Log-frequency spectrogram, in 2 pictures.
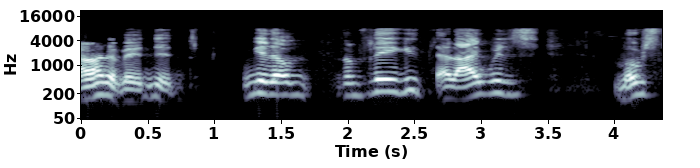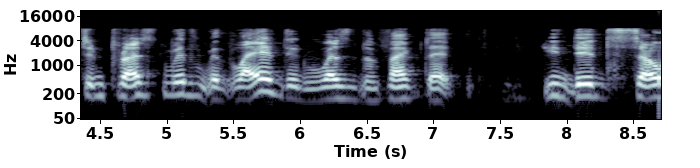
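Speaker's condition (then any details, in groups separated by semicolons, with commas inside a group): Cerebral palsy; cerebral palsy, wheelchair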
